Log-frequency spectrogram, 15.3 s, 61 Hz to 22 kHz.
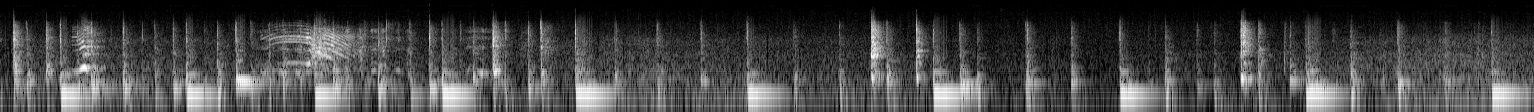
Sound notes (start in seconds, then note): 0.0 drum music; 0.6 men yipping; 4.1 drum music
